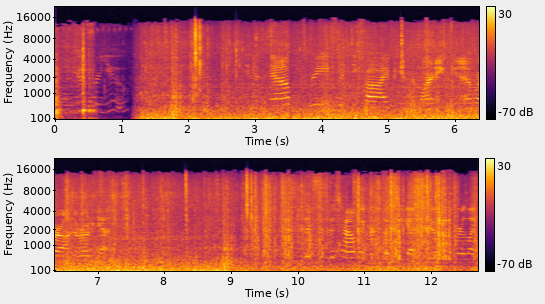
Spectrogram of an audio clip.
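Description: Van driving on a gravel road, heard from inside the cab: a loud, steady rumble of tyres and engine that starts abruptly about a second in. Brief higher-pitched wavering sounds rise above it several times.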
